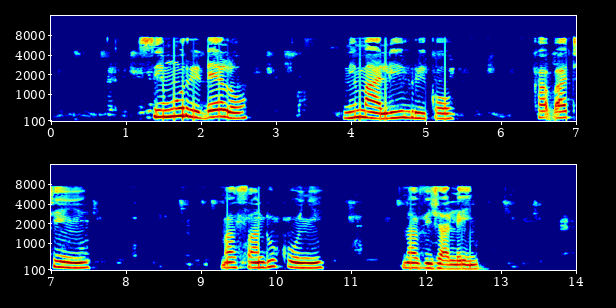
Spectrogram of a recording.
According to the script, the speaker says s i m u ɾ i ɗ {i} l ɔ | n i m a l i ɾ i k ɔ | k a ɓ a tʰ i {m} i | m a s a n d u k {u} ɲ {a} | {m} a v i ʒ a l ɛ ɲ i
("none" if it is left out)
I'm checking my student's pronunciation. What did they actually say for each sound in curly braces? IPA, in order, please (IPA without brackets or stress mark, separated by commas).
ɛ, ɲ, u, i, n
